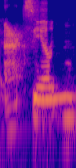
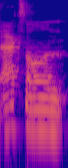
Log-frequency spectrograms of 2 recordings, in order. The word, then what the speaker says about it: Axon Punk: no no no no you're saying it right yeah axon excellent yeah yeah we get axiom a lot we don't have the i in it but uh but axon um i do the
